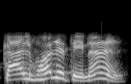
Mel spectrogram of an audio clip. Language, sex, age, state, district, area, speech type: Maithili, male, 60+, Bihar, Saharsa, rural, conversation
